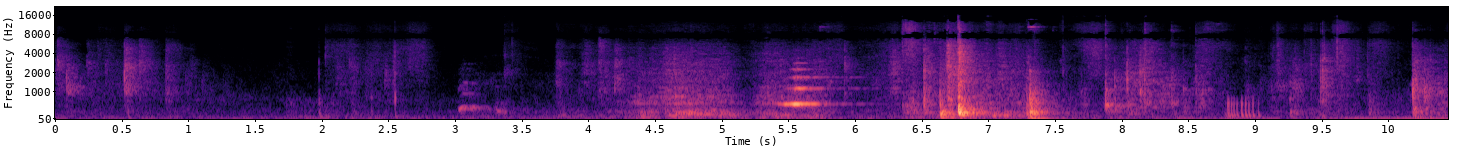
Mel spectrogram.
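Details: Golden Retriever named Hermano during a patience test at food time, waiting for the go command; soft whines and whimpers rise and fall amid small indoor rustles, a few short high squeaks near the middle.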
